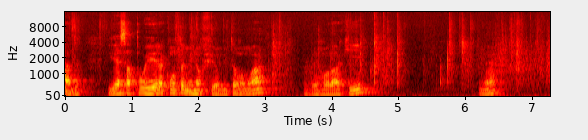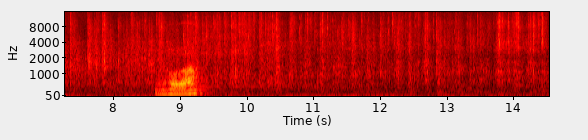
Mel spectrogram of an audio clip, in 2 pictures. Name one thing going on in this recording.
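Thin plastic film crinkles and rustles under handling.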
